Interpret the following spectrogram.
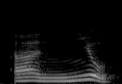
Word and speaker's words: agneau: Agneau. Remember, E-A-U are O. So, agneau, agneau.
